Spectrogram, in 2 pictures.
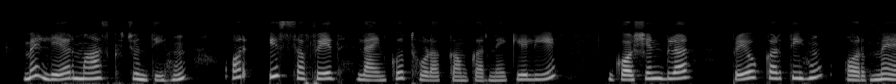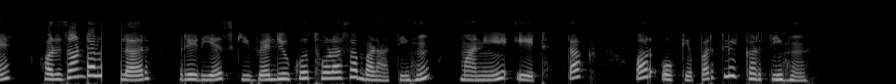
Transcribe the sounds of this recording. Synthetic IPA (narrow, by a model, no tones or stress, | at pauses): mɛ̃ːleːəɾmaːskt͡ʃʊnt̪iɦũ | ɔːɾ | ɪsːɐfeːd̪laːɪnkot̪ʰoːɽakɐmkɐɾnekelie | ɡɔːʃənbləɽ | pɾɐjoːɡ̚kɐɾt̪iɦũ | ɔːɾmɛ̃ː | hoːɾɪzɔ̃ːɳʈəlbləɾː | eːɖiəskiʋɛːljukot̪ʰoːɽasabɐɽ̤aːt̪iɦũ | maːnijeʔeːʈt̪ɐk | ɔːɾoːkepɐɾklɪkːɐɾt̪iɦũː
